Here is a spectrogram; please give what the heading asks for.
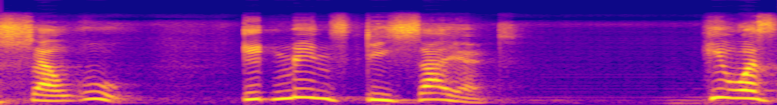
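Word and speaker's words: שאול: The Hebrew word for Saul, the Hebrew pronounce him as Shaul.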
